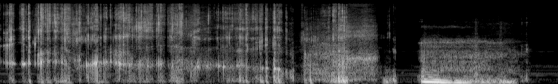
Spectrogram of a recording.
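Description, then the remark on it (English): Loud crunching of a crispy Bugle corn snack being chewed, a dense run of crackling bites, a brief pause, then a final burst of muffled chewing. “this is the crunching of the bugle.”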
